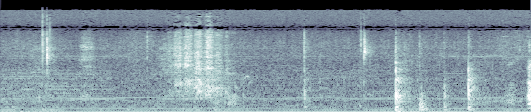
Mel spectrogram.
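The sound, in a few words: cutting food for pasta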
